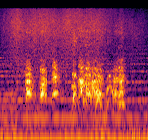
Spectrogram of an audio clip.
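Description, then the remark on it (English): Sled dogs bark: three quick separate barks, then a busier flurry of overlapping yaps, all over a steady low rumble in the background. “Trains and automobiles even one of those sled dog type situations.”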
